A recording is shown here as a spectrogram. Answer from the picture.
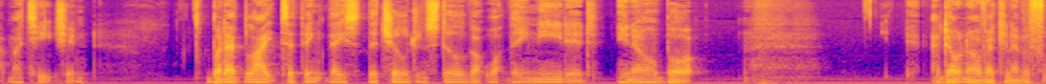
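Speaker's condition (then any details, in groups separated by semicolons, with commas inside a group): No condition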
